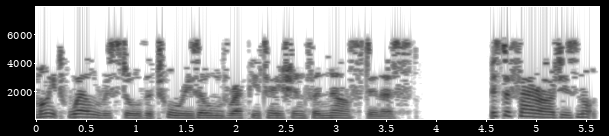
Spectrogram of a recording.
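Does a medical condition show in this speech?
No.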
